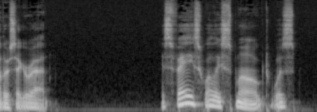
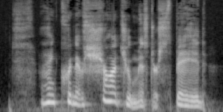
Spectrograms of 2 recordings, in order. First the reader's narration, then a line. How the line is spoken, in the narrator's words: Cairo said through his teeth, painfully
